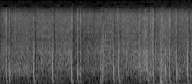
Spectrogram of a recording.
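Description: Rustling and crackling of movement through woodland undergrowth: a steady hiss broken by many small, irregular clicks.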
